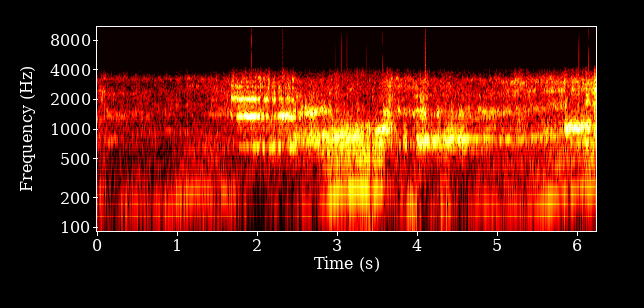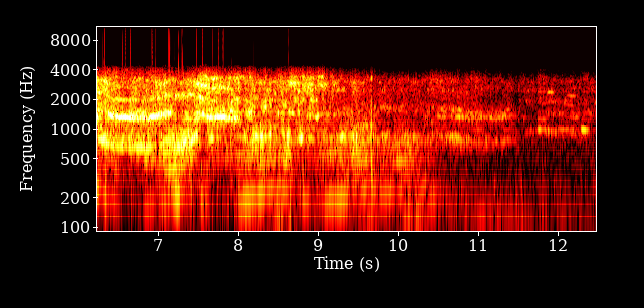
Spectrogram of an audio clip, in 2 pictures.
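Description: Drift car sliding sideways with its tyres squealing, the engine revving up and down again and again as the driver works the throttle. It gets loud about two seconds in and fades near the end.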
